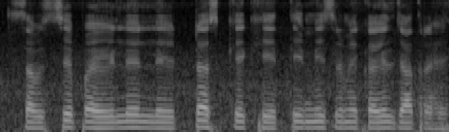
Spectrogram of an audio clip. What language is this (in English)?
Bhojpuri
